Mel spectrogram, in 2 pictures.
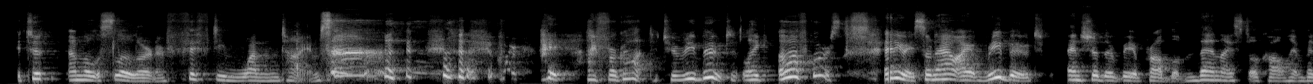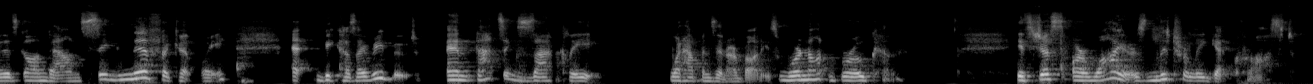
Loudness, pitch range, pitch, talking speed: -23 LUFS, 180-265 Hz, 205 Hz, 135 wpm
